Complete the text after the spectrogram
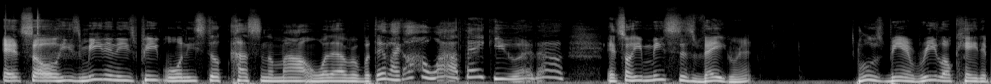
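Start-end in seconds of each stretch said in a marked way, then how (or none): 4.1-5.6 high, airy mock awe as the impressed crowd; impressed gush. People charmed by his French, high mock awe. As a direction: gush like someone dazzled by fancy talk.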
